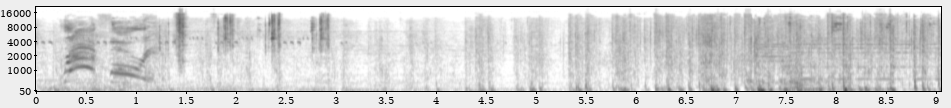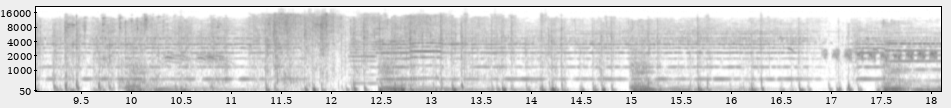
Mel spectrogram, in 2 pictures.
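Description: Horses gallop with steady clip-clop hoofbeats and occasional neighs during a canyon chase in the Red Dead Redemption 2 video game, set under a loud musical score, with brief voices and a scattering of distant gunshots.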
